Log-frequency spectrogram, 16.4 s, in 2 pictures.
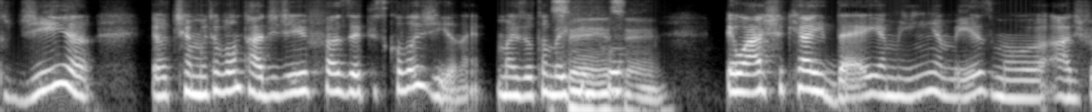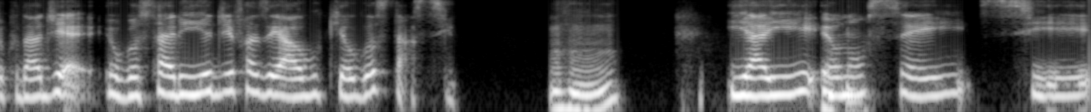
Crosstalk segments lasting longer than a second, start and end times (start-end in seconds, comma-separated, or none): none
